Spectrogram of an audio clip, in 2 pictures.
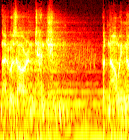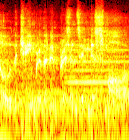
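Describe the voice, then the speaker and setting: Ancient alien boss on a radio drama, super deep n creaky, ominous, commanding, music behind him. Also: male voice, pushed and bright, exaggerated voice. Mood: ominous, measured. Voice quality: very deep, gravelly. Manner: slow, measured, ominous. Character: ancient, commanding male alien bargaining for a prisoner. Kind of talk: old-time radio science fiction acting. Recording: cavernous echo and reverb, music behind.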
